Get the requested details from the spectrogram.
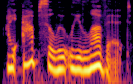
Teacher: If you want to show very strong agreement and enthusiasm, you might say, I absolutely love it, you would stress the word absolutely.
